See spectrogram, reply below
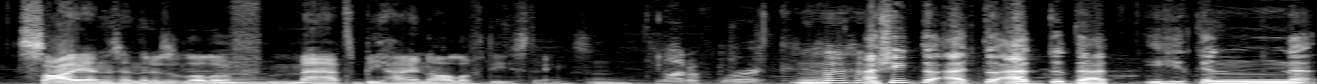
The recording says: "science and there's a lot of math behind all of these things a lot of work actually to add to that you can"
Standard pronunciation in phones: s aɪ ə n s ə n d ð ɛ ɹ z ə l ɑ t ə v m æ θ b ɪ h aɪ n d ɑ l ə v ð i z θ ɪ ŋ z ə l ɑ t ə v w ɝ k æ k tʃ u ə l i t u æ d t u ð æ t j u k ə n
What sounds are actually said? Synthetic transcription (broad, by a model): s aɪ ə n s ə n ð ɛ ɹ z ə l ɑ t ə v m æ t b ɪ h aɪ n d ɑ l ə v ð i z θ ɪ ŋ z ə l ɑ t ə v w ɝ k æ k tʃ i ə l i t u æ d t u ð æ t j u k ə n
